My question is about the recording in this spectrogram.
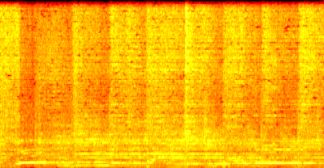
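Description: Live rock band playing, heard loud through a phone's microphone: electric guitars, drums and keyboards, with the singer holding one long note that slides up into pitch just after the start and is held to the end.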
